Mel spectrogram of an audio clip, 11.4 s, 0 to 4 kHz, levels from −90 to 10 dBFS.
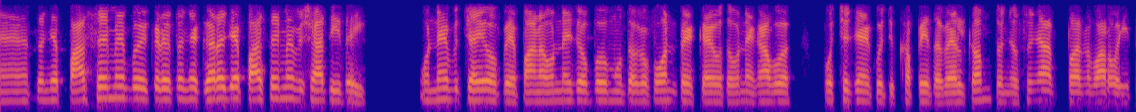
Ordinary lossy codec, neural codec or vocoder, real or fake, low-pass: none; none; real; 3.6 kHz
